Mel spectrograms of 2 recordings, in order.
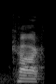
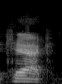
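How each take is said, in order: First: The vowel is an open 'aw'-like sound. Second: The vowel is a flat 'a' sound. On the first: "They don't say cock" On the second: "They say cack"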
